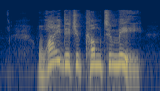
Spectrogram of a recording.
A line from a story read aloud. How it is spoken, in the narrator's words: he cried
